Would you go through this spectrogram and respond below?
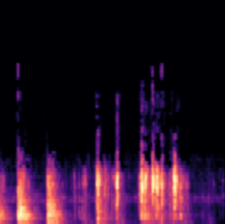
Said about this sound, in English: knocked at the front door of the Anderson Ranch House.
